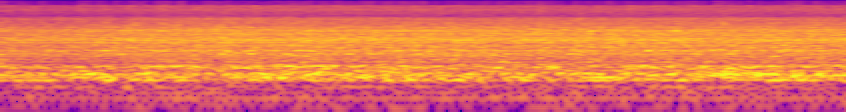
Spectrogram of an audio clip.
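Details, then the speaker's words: Diesel heater installed indoors, warmed up and running: steady even combustion rumble with smooth hiss; fuel pump knock, heard at start-up, is now practically inaudible, only felt by hand; normal running. "Yeah, cuz there's hardly any knocking. You can't hear it."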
